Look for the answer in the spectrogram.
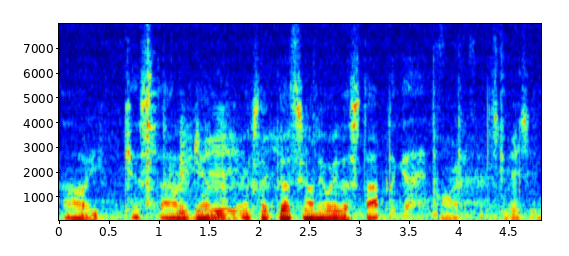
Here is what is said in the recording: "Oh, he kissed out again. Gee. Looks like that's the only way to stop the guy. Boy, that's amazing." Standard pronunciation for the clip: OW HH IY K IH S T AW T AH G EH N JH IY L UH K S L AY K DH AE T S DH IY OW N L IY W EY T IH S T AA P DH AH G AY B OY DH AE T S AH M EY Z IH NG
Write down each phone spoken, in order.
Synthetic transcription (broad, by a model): OW HH IY K IH S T AW T AH G EH N L UH K S L AY K DH AE T S DH IY OW N L IY W EY T IH S T AA P DH AH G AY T DH AE T S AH M EY Z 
